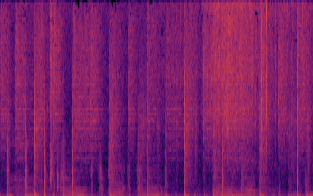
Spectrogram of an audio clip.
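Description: Heavy metal music with distorted guitar and a drum kit, playing at low level with a steady beat.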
